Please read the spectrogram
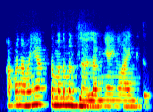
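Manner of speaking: usual speaking voice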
